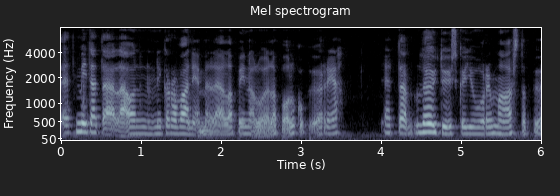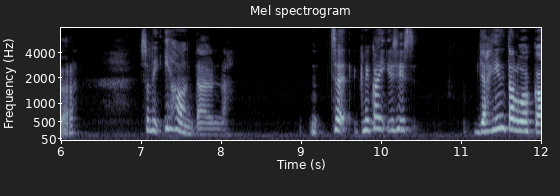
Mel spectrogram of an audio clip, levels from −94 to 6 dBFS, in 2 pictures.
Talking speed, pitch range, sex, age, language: 115 wpm, 180-255 Hz, female, 20-39, Finnish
